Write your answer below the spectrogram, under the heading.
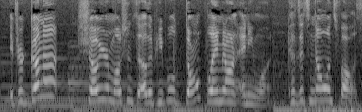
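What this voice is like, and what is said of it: Yelling, loud passionate speech. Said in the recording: “I'm sorry if I'm yelling, but I am passionate right now.”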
